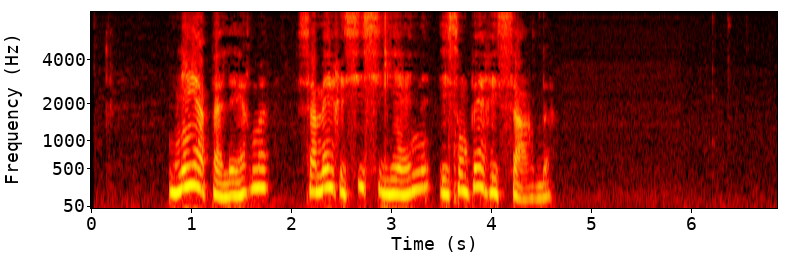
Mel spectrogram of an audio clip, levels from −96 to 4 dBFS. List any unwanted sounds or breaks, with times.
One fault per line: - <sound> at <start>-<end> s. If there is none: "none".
none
